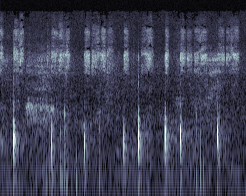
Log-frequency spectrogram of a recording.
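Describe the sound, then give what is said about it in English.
Writing on a board during a lecture: faint scratchy strokes punctuated by many quick, sharp taps in an uneven rhythm. “let me write that up here.”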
